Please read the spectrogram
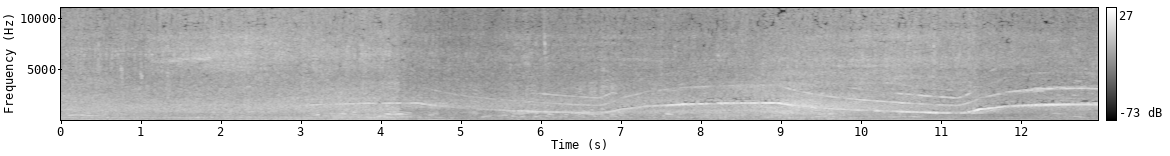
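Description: An emergency-vehicle siren wailing, each cycle rising quickly and falling slowly, over a background of bystanders' voices and low traffic hum.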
